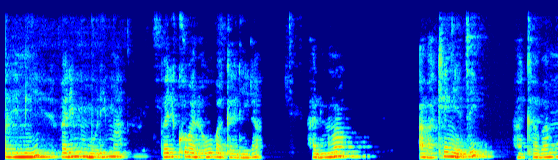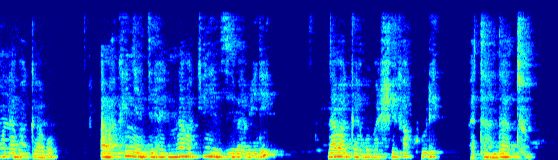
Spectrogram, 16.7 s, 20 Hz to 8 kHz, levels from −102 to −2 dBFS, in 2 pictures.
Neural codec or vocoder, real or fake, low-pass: none; real; 7.2 kHz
